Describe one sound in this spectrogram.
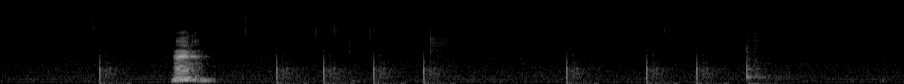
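Footsteps tap on a hard floor at a walking pace.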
